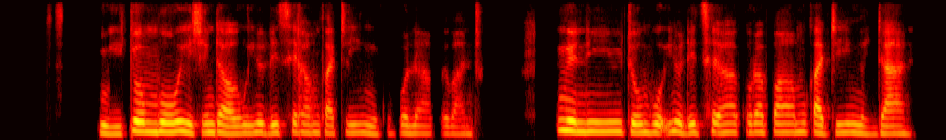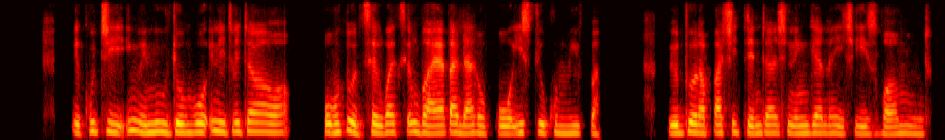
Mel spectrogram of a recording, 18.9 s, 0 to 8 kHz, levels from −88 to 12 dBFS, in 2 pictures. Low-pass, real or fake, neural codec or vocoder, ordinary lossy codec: 7.2 kHz; fake; codec, 16 kHz, 0.8 kbps, ZipCodec; Opus, 32 kbps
